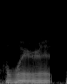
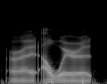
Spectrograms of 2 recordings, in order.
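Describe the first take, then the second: First: Softer, giving in under the breath; quiet resigned repeat. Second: Said in the usual way. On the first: Real, not acted. Grudgingly agreeing to wear the vest, quiet resigned repeat. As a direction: let the fight drain out.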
